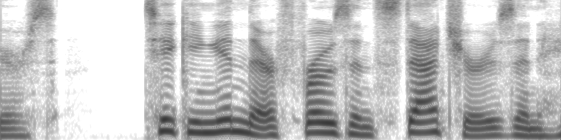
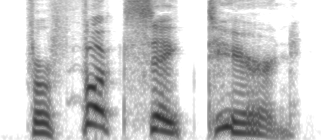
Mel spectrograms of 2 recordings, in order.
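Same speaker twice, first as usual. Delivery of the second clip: booming call; 4 dB louder, slower than usual. Acted. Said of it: "a booming voice called".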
